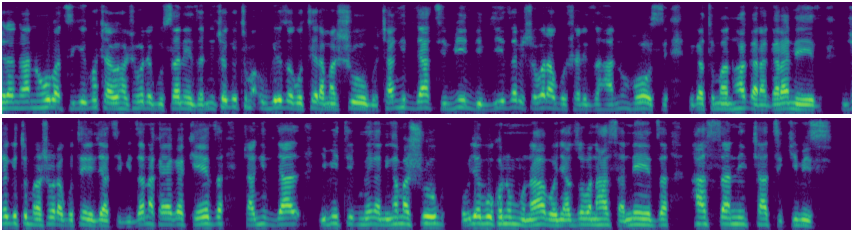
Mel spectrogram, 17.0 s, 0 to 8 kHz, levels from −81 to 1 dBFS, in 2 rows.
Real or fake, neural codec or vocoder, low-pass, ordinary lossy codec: real; none; 7.2 kHz; Opus, 24 kbps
